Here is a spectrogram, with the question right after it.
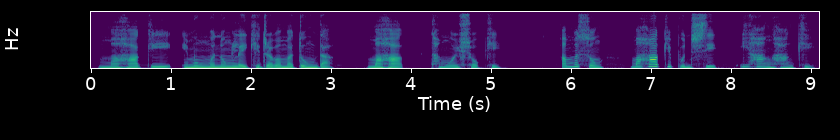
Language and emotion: Manipuri, sad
